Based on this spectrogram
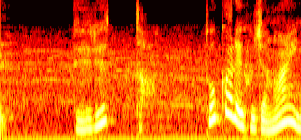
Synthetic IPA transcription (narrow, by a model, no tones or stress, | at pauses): d̥eɾɯ̟t̪ʰːḁ | t̪o̞kaɾeɸɯ̟ʑanain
